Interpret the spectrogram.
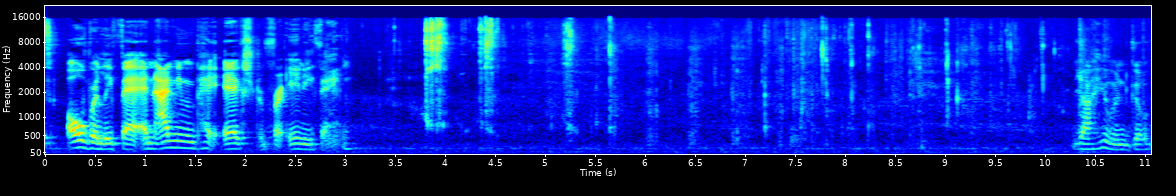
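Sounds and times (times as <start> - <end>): tortilla chip crunching: 3.3 - 10.6.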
